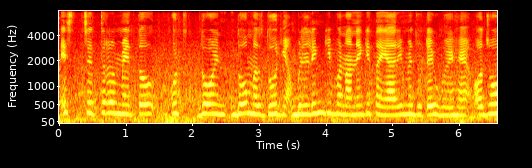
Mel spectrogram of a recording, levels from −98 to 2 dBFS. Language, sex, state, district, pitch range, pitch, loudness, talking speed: Hindi, female, Maharashtra, Mumbai Suburban, 230-260 Hz, 245 Hz, -14 LUFS, 175 wpm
